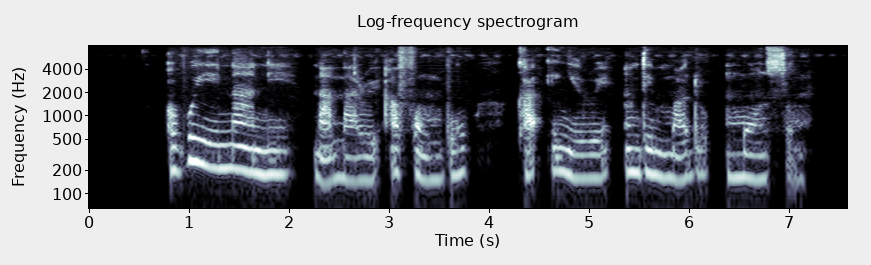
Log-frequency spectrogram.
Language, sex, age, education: Igbo, female, 15-29, tertiary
